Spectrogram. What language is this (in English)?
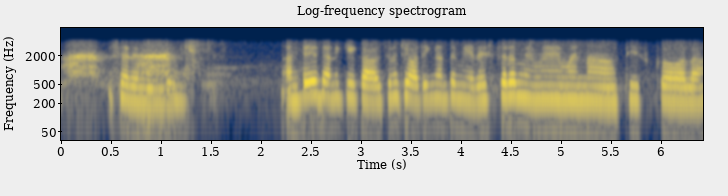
Telugu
